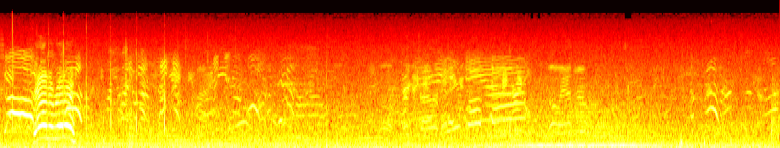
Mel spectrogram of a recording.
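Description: Soccer players call out to each other far off across an open field.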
